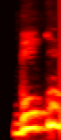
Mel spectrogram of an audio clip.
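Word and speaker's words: beaucoup: not silent okay yeah the p is silent at the end yeah the B is audible the p is silent Boku means Mercy Boku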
